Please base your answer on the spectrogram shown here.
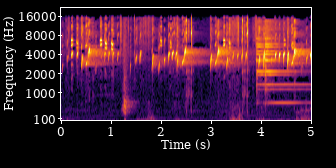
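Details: Goldfinch song used to encourage singing: rapid tinkling twitters and short buzzy trills high in pitch, broken by a low thump near the start and a steady electronic tone with harmonics in the last second.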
